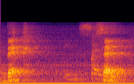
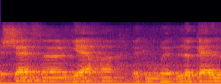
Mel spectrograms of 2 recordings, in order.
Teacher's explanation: le E suivi des consonnes dans la même syllabe, c'est E ouvert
